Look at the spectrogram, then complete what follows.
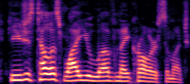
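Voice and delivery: ordinary delivery

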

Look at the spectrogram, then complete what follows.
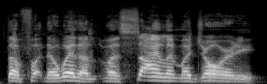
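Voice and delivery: loud, high smug gloating; gloating mock troll voice, loud and high; mock taunting reviewer. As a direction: ham up a smug troll firing back.

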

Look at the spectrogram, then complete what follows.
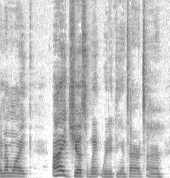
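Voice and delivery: ordinary talk

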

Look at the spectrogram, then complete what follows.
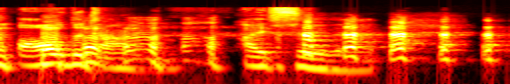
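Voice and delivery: talking through laughter; tickled, laughing as you talk. Real, not acted. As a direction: let real amusement break up the words. Cracking up over favorite line.

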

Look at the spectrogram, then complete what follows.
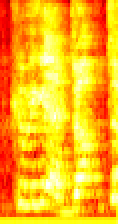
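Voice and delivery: high, loud mock plea; mock alarm. Co-host plays the alarmed patient, mock panic. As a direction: call out in hammed-up alarm.

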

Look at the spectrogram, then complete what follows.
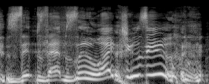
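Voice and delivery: squeaky, excited anime hero shout; high cartoon voice. Playful cartoon catchphrase.

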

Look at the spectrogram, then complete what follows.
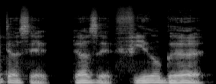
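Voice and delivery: slow, low, relishing murmur; savoring. Acted. Host savoring the rush of overwork, slow and relishing. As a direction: linger on "feel good" like a guilty pleasure.

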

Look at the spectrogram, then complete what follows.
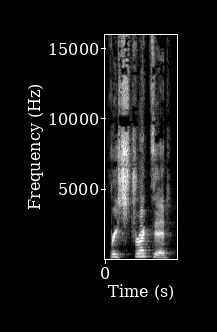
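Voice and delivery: loud, rising panic over each word; mock frantic Laura Dern. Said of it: "It's like".

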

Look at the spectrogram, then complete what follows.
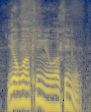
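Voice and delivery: loud, high, insistent repetition; emphatic correction. Real, not acted. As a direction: call it out loudly to correct them. Emphatically correcting the sitting-down misquote.

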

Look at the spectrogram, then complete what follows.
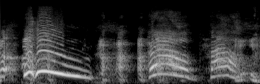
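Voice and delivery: very high, loud cartoon dog yelling for help, laughing; panicked pug. Pug stuck in the next foundation crying for help, very high and loud. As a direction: ham up the pug falling into another hole. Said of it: "it's like".

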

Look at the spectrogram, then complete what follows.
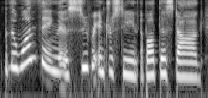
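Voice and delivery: ordinary talk, nothing marked

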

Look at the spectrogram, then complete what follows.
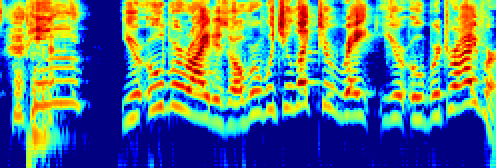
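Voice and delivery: imitating the phone's ride alert; mock app voice. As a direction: sing out the app notification.

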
